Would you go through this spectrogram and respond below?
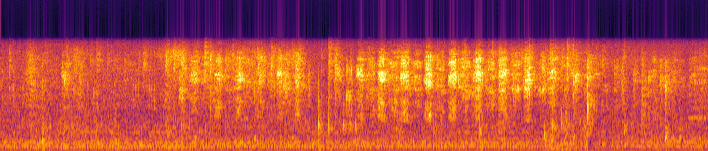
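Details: Puppy named Rosie playing with its mother, breathy noisy bursts coming fast and unevenly, about three per second, over a steady low hum, with a few louder scuffling rustles toward the end.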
